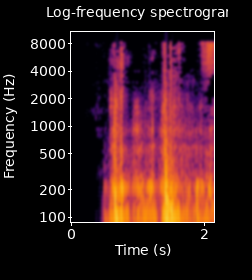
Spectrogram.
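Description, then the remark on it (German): A deep, rumbling bear-like growl starts after a brief silence and swells into two rough, throaty roars, fairly loud, with a low grumble continuing between them. “Muss aufpassen, da ist ein Bär in deinem Zimmer.”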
